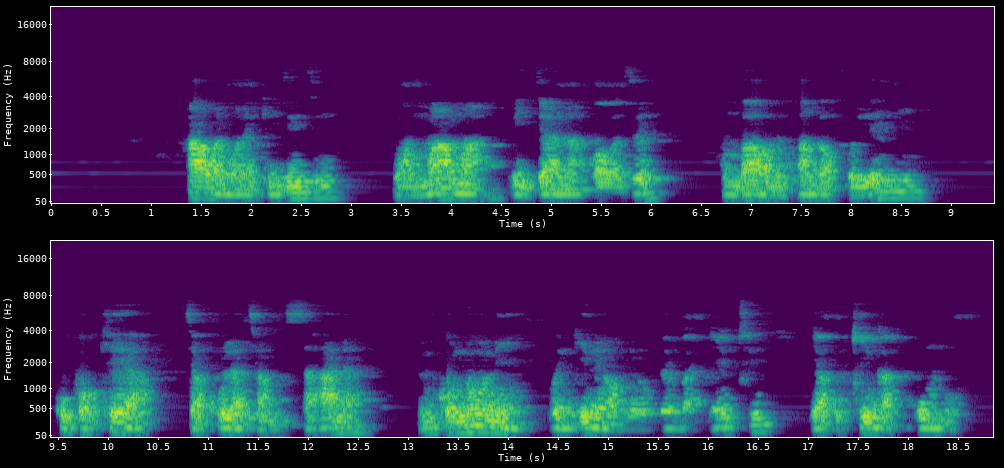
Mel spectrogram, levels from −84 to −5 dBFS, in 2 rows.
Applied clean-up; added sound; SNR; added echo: classical method WPE with log-MMSE.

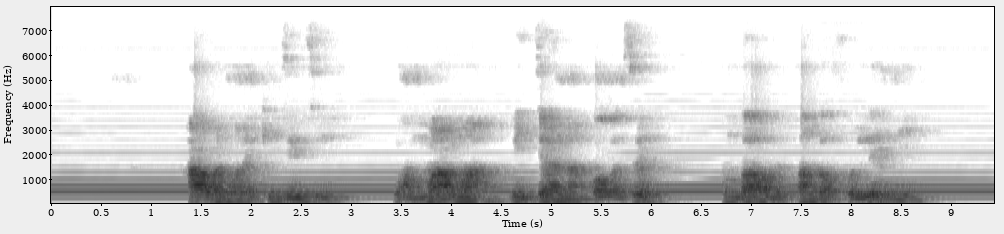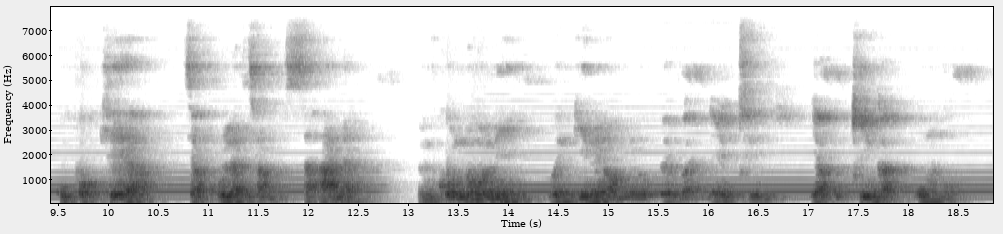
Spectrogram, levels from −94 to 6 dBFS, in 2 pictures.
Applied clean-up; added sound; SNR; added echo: none; Wind instrument, woodwind instrument; 12 dB; reverberation time 0.7 s.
